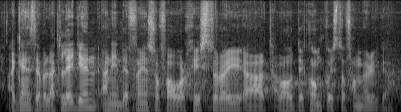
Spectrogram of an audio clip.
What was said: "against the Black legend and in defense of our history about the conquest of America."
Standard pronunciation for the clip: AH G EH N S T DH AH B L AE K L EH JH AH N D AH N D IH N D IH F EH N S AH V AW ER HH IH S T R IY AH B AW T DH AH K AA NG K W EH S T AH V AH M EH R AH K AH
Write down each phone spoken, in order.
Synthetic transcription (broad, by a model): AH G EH N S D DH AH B L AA K L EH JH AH N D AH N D IH N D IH F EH N S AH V AW ER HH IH S T R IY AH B AW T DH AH K AA NG K W EH S T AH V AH M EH R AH K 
